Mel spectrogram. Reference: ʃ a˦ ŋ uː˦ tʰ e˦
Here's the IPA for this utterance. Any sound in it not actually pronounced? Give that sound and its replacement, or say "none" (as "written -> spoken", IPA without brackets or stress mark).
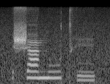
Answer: none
